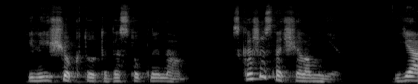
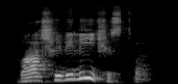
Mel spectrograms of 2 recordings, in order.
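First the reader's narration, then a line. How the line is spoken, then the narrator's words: Booming from overhead. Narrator (Russian): прогремело из-под потолка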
